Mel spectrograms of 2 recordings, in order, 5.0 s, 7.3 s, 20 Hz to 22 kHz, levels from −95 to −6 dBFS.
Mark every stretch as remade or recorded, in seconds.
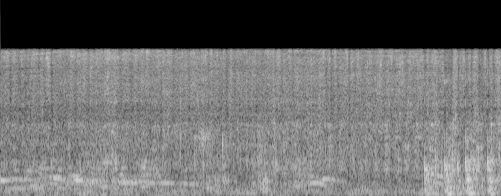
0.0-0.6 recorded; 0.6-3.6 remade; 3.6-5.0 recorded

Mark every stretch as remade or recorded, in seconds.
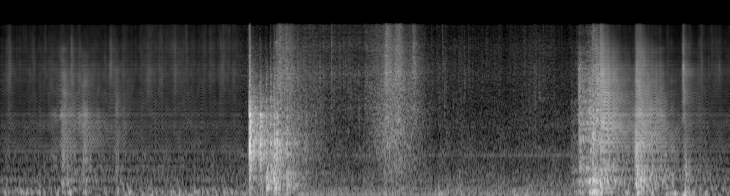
0.0-2.4 remade; 2.4-6.0 recorded; 6.0-7.3 remade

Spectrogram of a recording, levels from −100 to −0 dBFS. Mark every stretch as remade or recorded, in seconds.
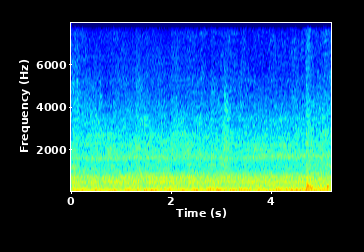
0.0-1.0 recorded; 1.0-2.5 remade; 2.5-5.2 recorded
